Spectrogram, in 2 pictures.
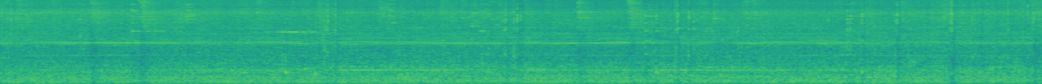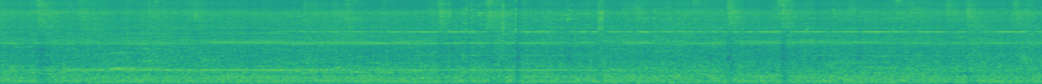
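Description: Steady machinery noise on a fridge/AC compressor assembly line: an even hum with a couple of steady whining tones and scattered light clicks and knocks. A higher whine joins about two-thirds of the way through.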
